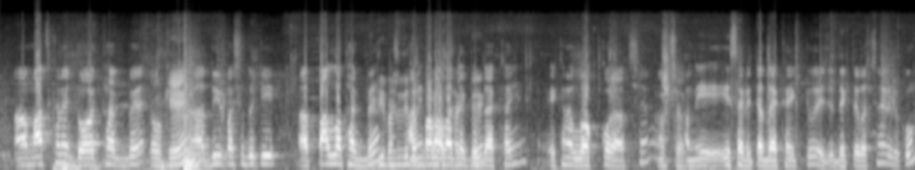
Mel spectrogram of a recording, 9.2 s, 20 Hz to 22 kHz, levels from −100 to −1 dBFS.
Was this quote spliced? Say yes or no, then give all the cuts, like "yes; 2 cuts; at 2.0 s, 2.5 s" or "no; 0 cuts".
no; 0 cuts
